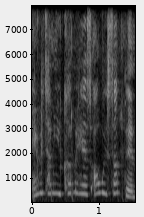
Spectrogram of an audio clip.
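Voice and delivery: high-pitched, sustained screaming tirade. Retelling what a bartender said: imitating a bartender screaming. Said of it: "she started screaming at me".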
